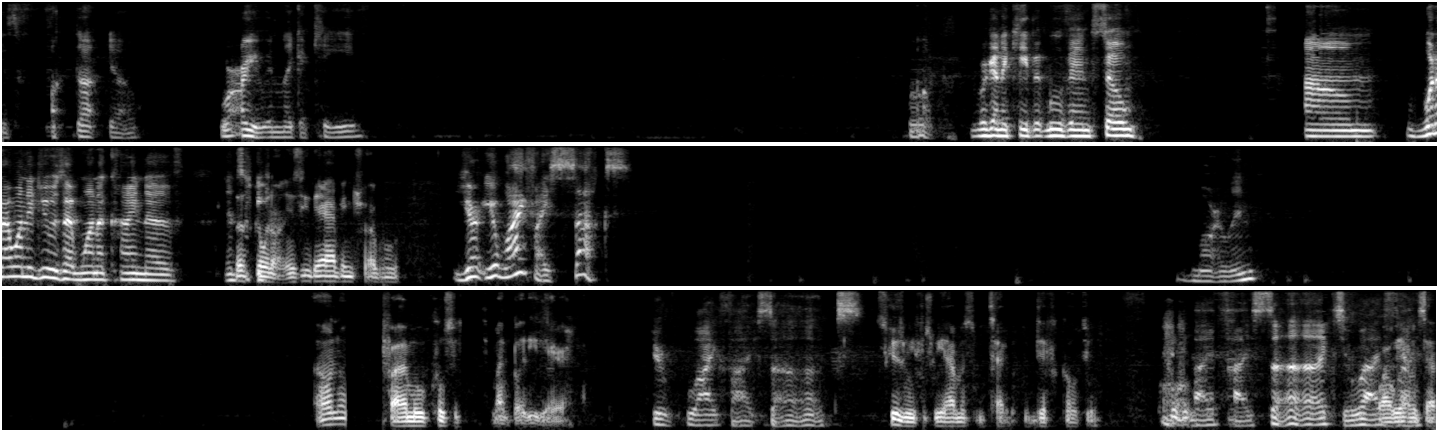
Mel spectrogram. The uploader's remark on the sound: Technical Difficulties.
